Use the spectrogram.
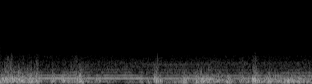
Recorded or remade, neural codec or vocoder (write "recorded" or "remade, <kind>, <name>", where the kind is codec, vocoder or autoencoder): recorded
